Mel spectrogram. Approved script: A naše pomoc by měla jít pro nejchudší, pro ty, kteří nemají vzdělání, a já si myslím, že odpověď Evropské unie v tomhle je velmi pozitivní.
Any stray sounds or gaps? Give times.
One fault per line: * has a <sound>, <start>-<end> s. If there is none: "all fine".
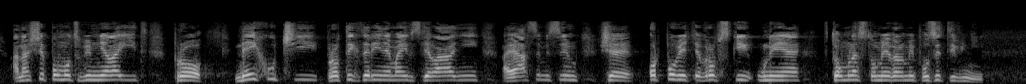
all fine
